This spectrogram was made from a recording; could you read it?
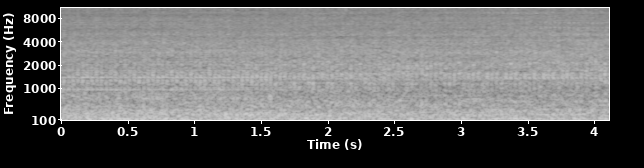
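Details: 2019 Toyota Fortuner diesel after EGR valve cleaning for an accelerator delay, coolant being topped up: steady, even diesel clatter with a low rumble, no knocks or misses, idling smoothly and quietly. Normal idle.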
